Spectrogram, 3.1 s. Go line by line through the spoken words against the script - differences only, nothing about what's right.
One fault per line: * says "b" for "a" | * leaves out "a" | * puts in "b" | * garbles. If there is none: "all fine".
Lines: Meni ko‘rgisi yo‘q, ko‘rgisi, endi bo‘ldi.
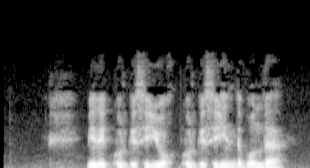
all fine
